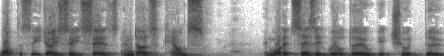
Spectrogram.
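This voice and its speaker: A man with an Australian accent, fairly high-pitched, at a very slow pace with ordinary pitch variation. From Australia, Queensland (Maryborough). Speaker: whistleblower, former trade union organiser. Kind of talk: formal testimony before a committee. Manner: formal, prepared with some hesitations.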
